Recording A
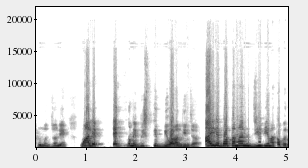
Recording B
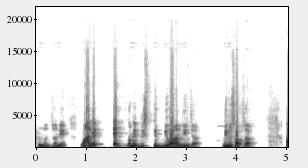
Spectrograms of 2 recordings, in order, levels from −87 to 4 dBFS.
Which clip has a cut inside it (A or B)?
A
